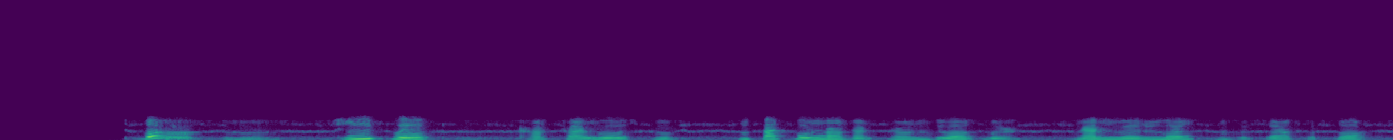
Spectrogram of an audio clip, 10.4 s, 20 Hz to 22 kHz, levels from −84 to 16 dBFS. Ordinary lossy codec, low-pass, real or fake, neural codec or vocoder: Opus, 16 kbps; 3.6 kHz; fake; autoencoder, 22.05 kHz, a latent of 192 numbers a frame, VITS, trained on one speaker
